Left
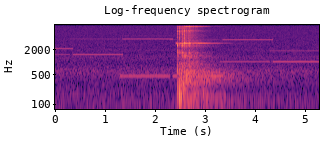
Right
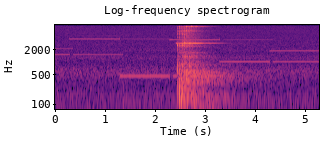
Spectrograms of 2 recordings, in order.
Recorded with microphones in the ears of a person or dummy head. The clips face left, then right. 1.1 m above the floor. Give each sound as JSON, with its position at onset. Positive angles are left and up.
{"t": 2.4, "sound": "a bicycle bell", "side_deg": 15, "distance_m": 6.5}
